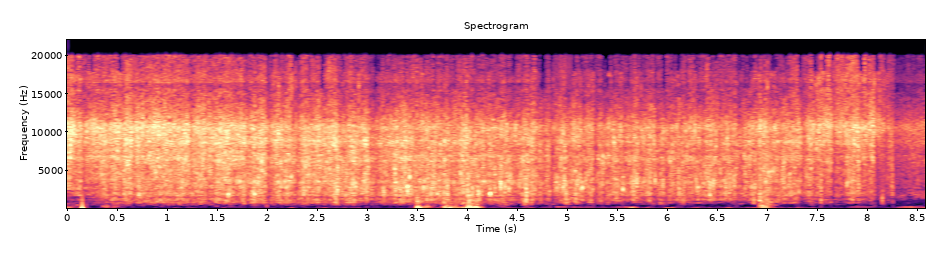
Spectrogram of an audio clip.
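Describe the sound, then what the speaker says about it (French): Meat browns in hot oil for a tomato and broken-rice stew, producing a loud, steady hiss and sizzle close by, broken by a few low knocks and stirring sounds, with no speech. "Nous faisons d'abord revenir"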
